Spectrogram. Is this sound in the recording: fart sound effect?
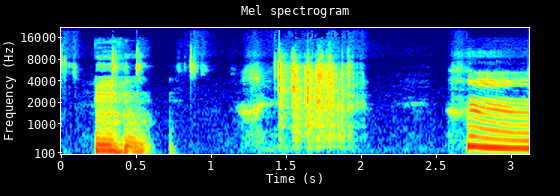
no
